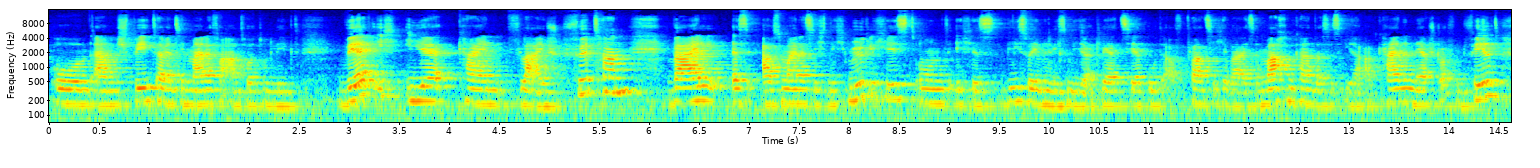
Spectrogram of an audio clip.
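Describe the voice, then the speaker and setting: A young woman with a bright, forward voice explains things casually to her viewers, talking in a chatty, earnest way. She sounds a little low for a woman and sits some distance from the mic in a very echoey living room. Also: normal speed, slight background noise. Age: young adult. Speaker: video host. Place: living room indoors, seated in an armchair.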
